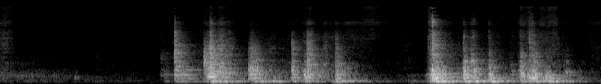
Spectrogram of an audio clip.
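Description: Microwave oven's wood-grain outer cabinet cover being slid back onto the chassis: two rough bouts of scraping and rattling, about two seconds each, the second starting with a sharp knock.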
